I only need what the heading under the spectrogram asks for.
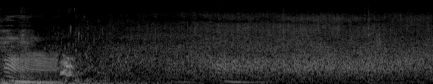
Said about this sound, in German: Oh, nee, jetzt regnet es auch noch.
